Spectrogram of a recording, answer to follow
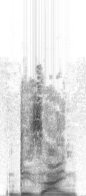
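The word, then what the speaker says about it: design: সাইন ডিজাইন ডি ই এস আই জি এন ডিজাইন ফরেন এফ ও আর ই আই জি এন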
